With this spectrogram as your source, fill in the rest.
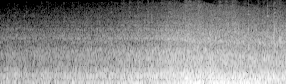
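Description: A diesel locomotive roars loudly as it passes close by.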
